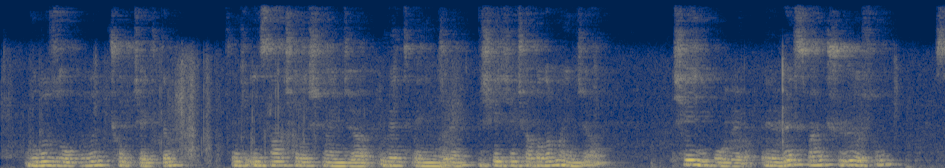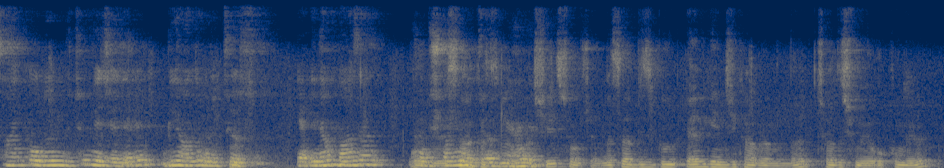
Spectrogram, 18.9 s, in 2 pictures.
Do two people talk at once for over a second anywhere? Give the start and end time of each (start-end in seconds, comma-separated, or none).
13.6-14.8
